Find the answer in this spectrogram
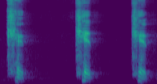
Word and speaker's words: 戛: 再过来，下面这个字念成 cat，哈，轻轻的敲击。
